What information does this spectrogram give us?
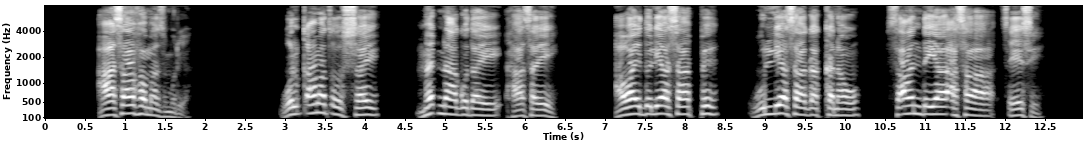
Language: Dawro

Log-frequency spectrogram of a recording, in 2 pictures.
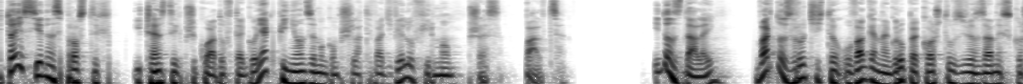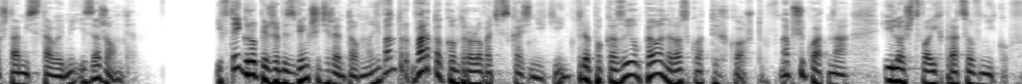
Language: Polish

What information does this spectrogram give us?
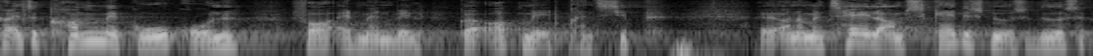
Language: Danish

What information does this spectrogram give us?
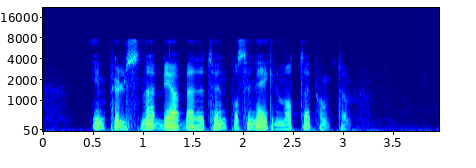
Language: Norwegian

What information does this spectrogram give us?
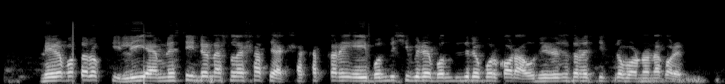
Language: Bangla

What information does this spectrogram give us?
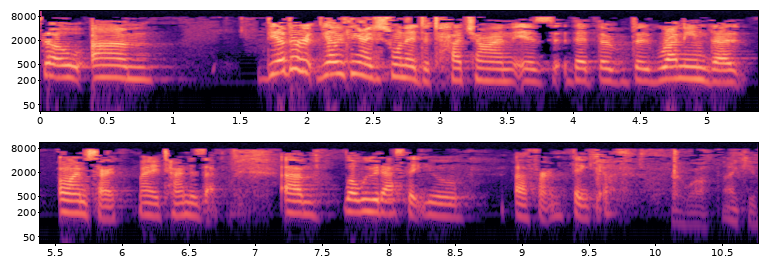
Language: English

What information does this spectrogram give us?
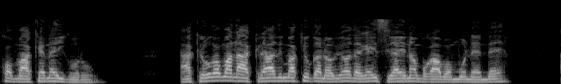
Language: Kikuyu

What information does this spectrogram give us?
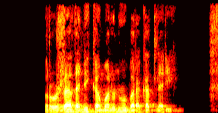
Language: Pashto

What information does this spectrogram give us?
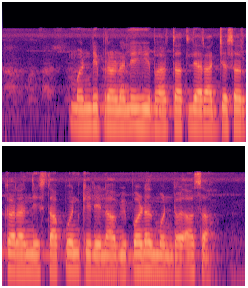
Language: Marathi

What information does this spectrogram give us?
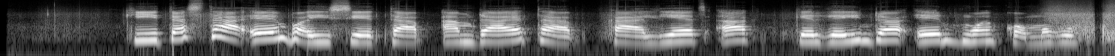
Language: Kalenjin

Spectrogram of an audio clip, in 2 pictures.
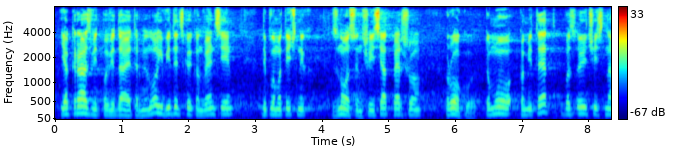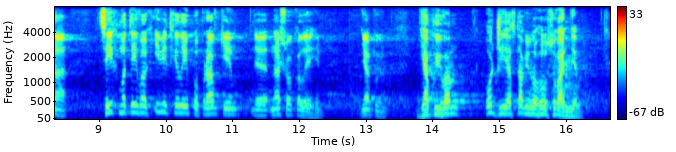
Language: Ukrainian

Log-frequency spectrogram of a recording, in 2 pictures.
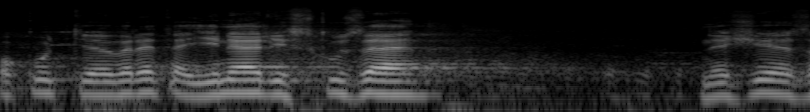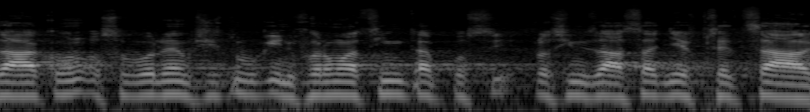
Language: Czech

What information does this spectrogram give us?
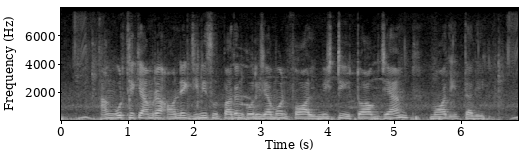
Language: Bangla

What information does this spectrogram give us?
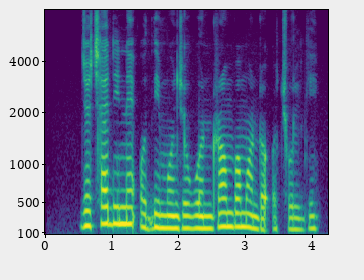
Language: Luo (Kenya and Tanzania)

